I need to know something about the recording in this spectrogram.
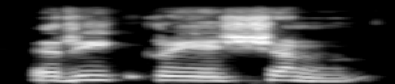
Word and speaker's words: recreation: दोस्तों, आर का उच्चारण रे करते हैं, ई को ई की मात्रा पढ़ते हैं, सी को हमने कै पढ़ना है, आर को रे पढ़ते हैं और ई को ई की मात्रा पढ़ते हैं। ए का उच्चारण हमने ए लिखना है, TION को शन पढ़ते हैं।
